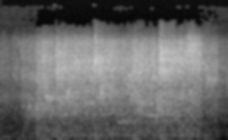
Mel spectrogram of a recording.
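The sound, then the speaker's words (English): A fountain spouts water at the entrance to an open underground chamber, giving a steady, loud, unbroken hiss and splash that holds at the same level throughout. “A fountain spouts water at the entrance to an open underground chamber.”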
